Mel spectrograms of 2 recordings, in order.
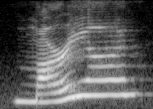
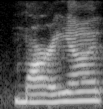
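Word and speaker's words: Marion: Jack and Jill was founded by Marian. I'm pretty sure that's how you pronounce her name. Marian. M A R I O N. I can't really imagine saying it any other way. Marian, she was a black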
